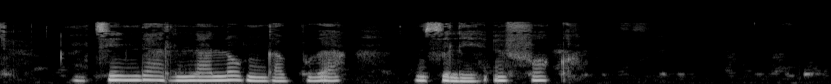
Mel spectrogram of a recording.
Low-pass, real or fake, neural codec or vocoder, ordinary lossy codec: 7.2 kHz; real; none; MP3, 32 kbps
